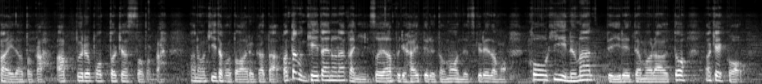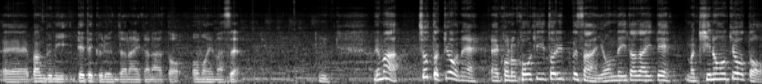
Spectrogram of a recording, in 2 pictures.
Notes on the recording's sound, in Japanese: 公開収録。Coffee Trip by hygge market in 松坂屋上野店。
